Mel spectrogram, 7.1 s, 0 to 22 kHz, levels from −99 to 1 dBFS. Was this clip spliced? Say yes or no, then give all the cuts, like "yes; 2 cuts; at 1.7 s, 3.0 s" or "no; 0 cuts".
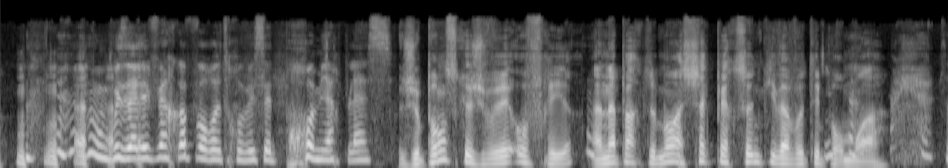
no; 0 cuts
